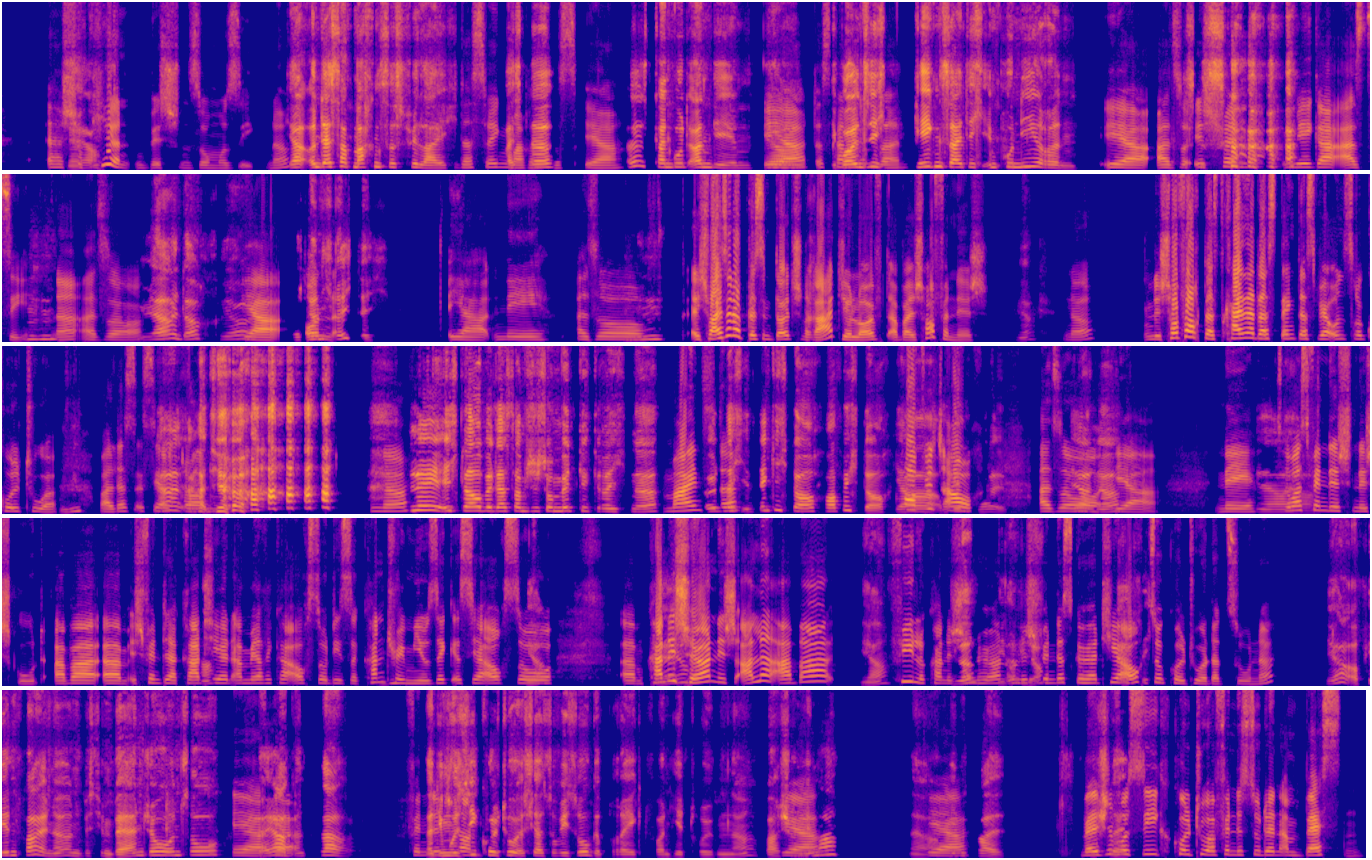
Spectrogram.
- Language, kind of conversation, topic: German, unstructured, Welche Rolle spielt Musik in deinem kulturellen Leben?
- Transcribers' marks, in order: stressed: "imponieren"; laugh; laughing while speaking: "ah, d ja"; laugh; other noise; other background noise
